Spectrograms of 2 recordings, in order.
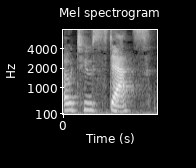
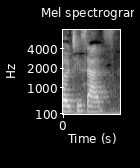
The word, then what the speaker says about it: O2 sats: Obviously, number one, O2 stats instead of O2 sats.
